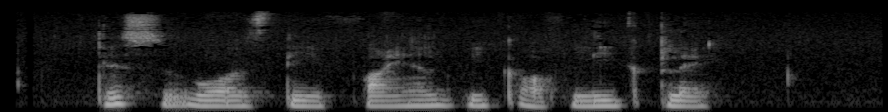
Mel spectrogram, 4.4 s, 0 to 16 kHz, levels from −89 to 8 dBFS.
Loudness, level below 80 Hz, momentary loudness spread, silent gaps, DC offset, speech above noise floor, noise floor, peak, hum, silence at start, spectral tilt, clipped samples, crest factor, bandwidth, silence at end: -33 LUFS; -80 dBFS; 6 LU; none; under 0.1%; 27 dB; -59 dBFS; -12 dBFS; none; 0.5 s; -5.5 dB/octave; under 0.1%; 20 dB; 11.5 kHz; 0.9 s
